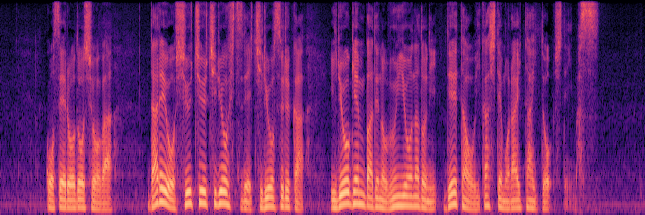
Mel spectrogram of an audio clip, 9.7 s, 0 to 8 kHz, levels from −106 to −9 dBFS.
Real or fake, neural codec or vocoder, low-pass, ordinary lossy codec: fake; codec, 16 kHz, 16 kbps, FunCodec, trained on LibriTTS, 50 frames a second; none; none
